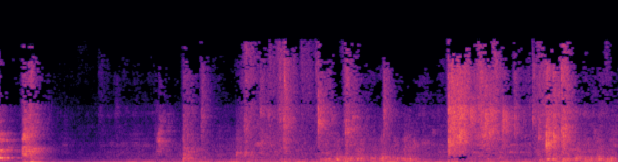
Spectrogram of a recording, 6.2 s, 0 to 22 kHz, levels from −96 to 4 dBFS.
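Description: Generation loss runs throughout this everyday-sound recording: swirly, hollow and smeared, with blurred attacks and nothing above 16.5 kHz, likely from around seven successive MP3 re-encodes, fitting 64 kbit/s.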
